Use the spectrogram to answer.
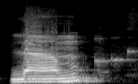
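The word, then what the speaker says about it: لام: then we have the other one called lamb which can be written as L this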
